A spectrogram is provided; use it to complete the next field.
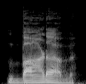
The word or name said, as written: बाड़व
